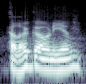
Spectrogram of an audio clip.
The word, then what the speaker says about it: Pelargonium: Pelargonium. Pelargonium. No, pelargonium. You're putting the R on the other side of the G.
